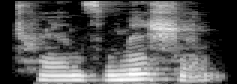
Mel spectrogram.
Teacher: It's the middle syllable that gets the stress.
